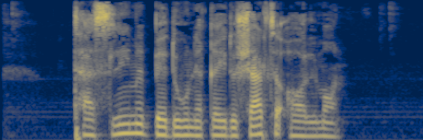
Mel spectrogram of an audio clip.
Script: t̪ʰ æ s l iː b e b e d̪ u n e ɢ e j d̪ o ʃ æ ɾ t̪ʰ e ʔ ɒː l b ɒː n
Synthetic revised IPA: t̪ʰ æ s l iː m e b e d̪ uː n e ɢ e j d̪ o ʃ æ ɾ t̪ʰ e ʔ ɒː l m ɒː n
